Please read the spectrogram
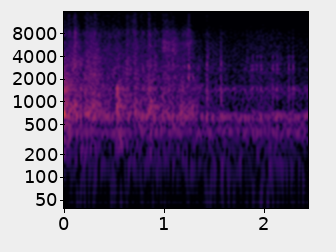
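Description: Faint rustling of a cardboard box and its paper contents being handled, with a light click at the start and another about half a second in, then fainter rustles and ticks.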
